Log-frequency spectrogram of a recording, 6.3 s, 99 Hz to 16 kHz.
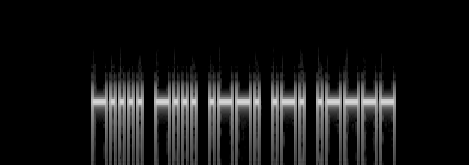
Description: Morse code, heard as a keyed tone, about 20 wpm, 700 Hz. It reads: 6BPR1
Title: Code Groups - 5 Letter:Numbers - 20wpm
